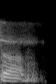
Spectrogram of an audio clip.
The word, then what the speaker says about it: official: The CI together is pronounced like sh. Yeah, here. Usually, CI is pronounced like an S, like this, right? But in this, Official.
